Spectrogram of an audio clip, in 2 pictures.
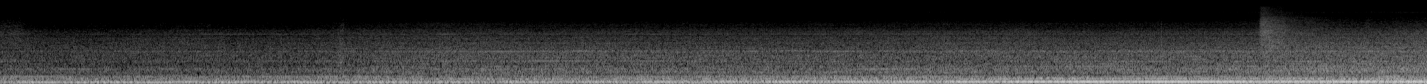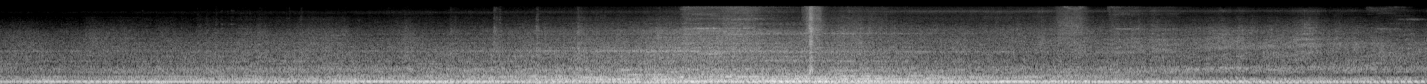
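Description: Diesel-hauled bilevel commuter train pulling out past the platform. The locomotive engine runs steadily, growing louder to a peak about two-thirds of the way through as the locomotive end passes, with wheel and rail noise and a few sharp clicks or squeaks around the peak.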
